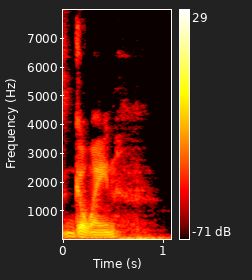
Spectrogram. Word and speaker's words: Gawain: son of god wine i think it's gawain that's how you'd say it i hate that because it's spelled god wine i could be wrong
